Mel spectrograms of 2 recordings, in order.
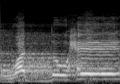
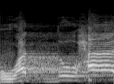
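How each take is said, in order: First: The final vowel leans toward an 'i' sound. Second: The final vowel is an open 'a' sound. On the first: This is a variant recitation reading. "dibaca wadduhi" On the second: This is the usual reading.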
